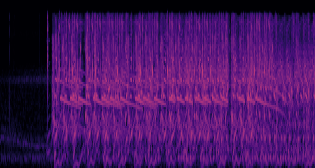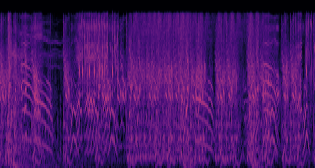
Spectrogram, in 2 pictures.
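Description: Small thuds and pops sound as creatures strike a large mushroom.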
